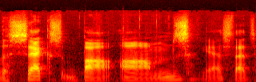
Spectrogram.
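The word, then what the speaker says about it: Sex Bob-omb: He's sort of a slacker living in Toronto, plays in a rock band called the Sex Bombs.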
